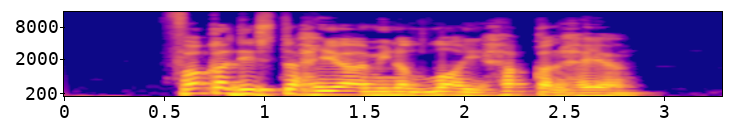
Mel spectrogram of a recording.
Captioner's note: Arabic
